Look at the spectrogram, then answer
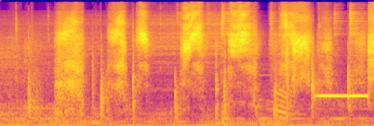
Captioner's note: metal scraping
